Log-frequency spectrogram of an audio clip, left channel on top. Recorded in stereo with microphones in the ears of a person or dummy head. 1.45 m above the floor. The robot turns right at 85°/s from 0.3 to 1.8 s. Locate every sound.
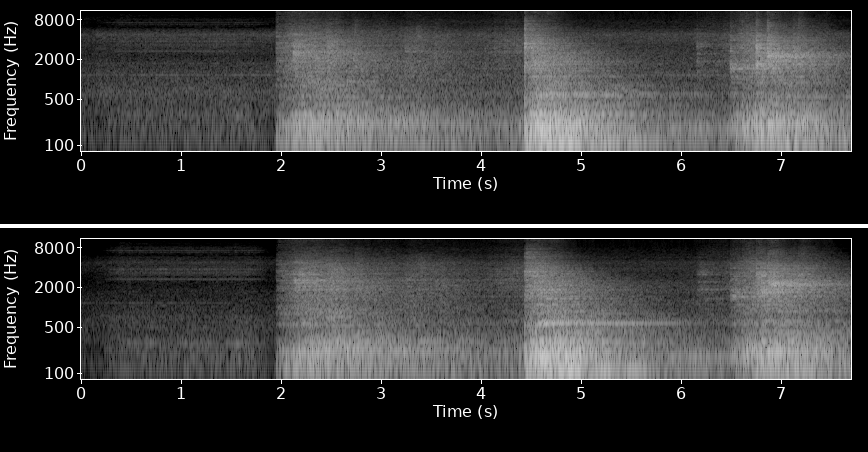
1.9 s a sliding door: 45° left (ahead or behind), 0.5 m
